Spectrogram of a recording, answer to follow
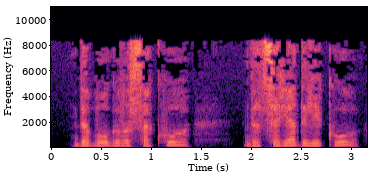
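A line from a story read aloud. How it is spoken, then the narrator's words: Gentle affectionate voice. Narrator (Russian): ласково говорила мачка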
